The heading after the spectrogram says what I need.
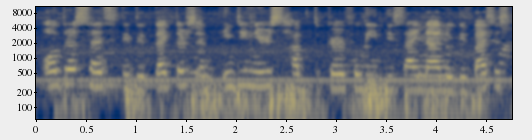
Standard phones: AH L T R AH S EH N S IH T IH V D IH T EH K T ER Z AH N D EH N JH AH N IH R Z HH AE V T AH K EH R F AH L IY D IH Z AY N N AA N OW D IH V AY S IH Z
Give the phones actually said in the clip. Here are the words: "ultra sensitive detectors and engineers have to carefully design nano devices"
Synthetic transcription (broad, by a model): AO L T R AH S EH N S IH T IH V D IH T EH K T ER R AH N D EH N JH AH N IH R S HH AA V T AH K EH R F AH L IY D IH S AY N N AA N OW D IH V AY S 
